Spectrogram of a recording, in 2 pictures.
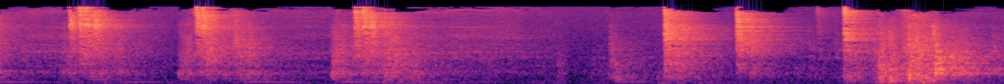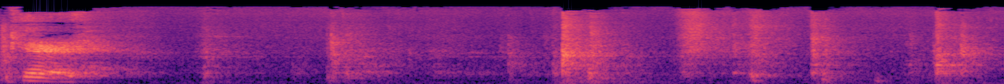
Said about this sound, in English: Screws out. The door panel is loose and I got a hold of it. Make sure there's no wires or anything that could break.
